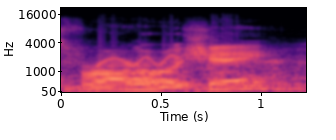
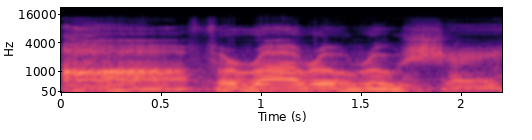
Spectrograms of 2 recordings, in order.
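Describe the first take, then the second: First: It is said in his plain, dismissive voice. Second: It is said in a put-on commercial voice.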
